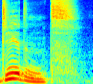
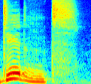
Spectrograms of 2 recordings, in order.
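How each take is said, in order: No difference in how they are said.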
